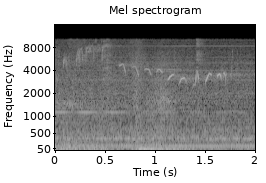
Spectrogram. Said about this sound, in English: Birds chirping. That's a good sign.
